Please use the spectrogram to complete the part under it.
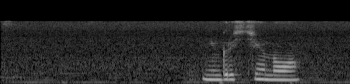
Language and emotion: Russian, neutral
